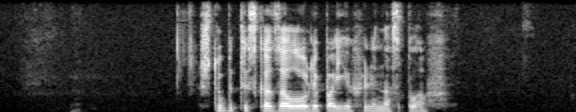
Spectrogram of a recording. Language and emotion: Russian, neutral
